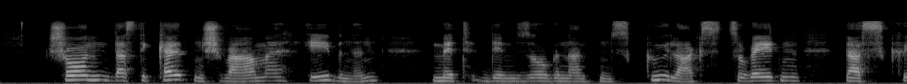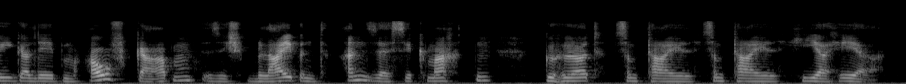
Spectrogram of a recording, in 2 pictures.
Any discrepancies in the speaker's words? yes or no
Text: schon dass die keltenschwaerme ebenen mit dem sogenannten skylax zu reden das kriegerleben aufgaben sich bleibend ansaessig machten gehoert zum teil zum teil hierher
no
